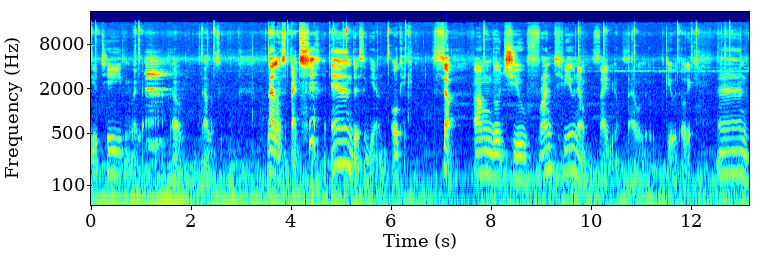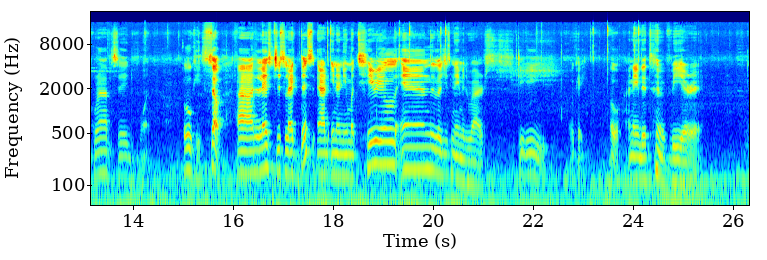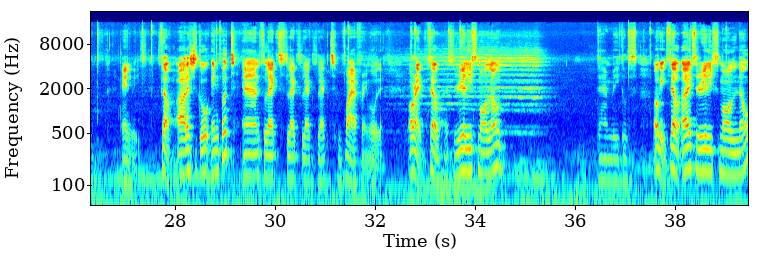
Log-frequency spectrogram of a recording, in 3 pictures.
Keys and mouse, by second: 1.9 middle click, 2.6 Tab, 4.7-6.9 middle drag, 6.4 a, 8.2 q, 10.5 middle click, 12.5 right click, 13.1 g, 16.3 a, 17.8-19.6 drag, 17.8 right click, 19.6 middle click, 20.1-22.4 drag, 22.4-24.0 middle drag, 24.0-25.8 drag, 27.7 shift+a, 34.7-39.4 drag.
